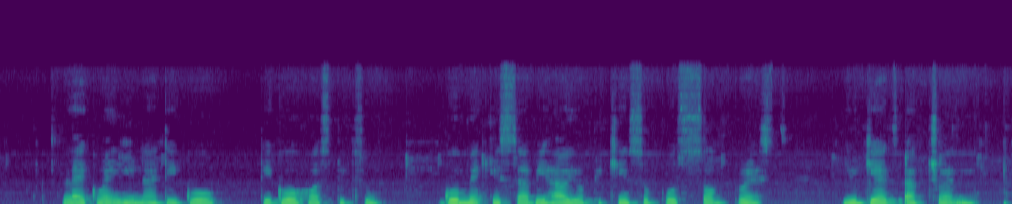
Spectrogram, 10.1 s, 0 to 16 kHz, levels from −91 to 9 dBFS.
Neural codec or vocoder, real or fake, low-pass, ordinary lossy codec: none; real; 10.8 kHz; none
